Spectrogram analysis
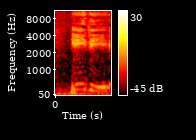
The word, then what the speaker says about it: EDI: are you named Edie Edie is the phonetic pronunciation of EDI that is an acronym for enhanced defense intelligence hey where are you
